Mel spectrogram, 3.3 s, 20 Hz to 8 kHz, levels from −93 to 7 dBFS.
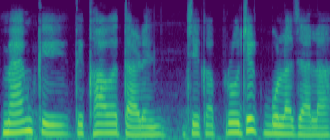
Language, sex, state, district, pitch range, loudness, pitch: Bhojpuri, female, Uttar Pradesh, Gorakhpur, 165-195 Hz, -17 LUFS, 180 Hz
